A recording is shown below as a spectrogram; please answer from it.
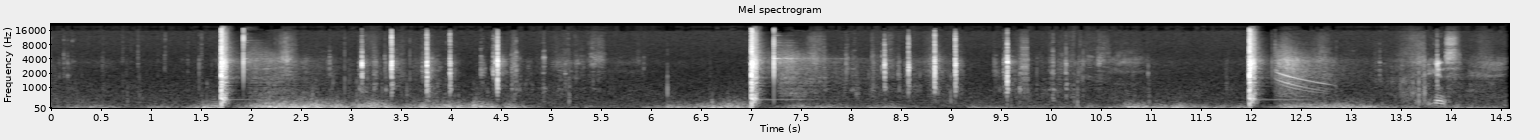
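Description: Suppressed Benjamin Armada air rifle firing three sharp, muffled shots several seconds apart, with clicks and handling noise between them and someone talking underneath.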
